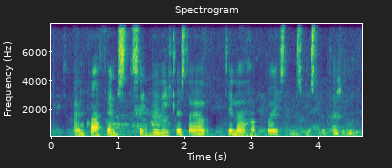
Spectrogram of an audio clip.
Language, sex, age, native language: Icelandic, female, 15, Icelandic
